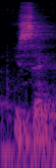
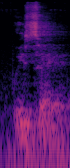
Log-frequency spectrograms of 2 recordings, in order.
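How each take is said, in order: Both takes have the same delivery.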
